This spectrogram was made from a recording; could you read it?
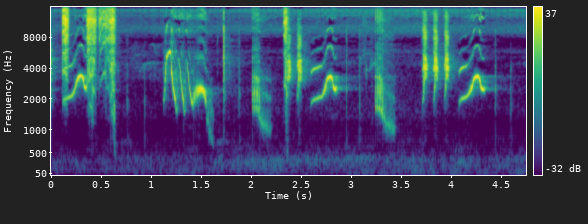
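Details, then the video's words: Asian pied starling, caged, singing to rouse a silent starling: repeated upward-hooked whistles alternating with falling buzzy slurs and short clicks. "KICAUAN BURUNG JALAK SUREN UNTUK MASTERAN JALAK MACET DENGAN SUARA YANG MERDU INI..!!"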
